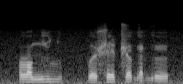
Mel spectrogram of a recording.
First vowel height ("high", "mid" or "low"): high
